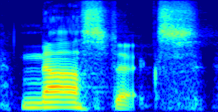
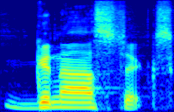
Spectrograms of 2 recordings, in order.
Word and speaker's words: Gnostics: a normal man and these people were called Gnostics and if you want to pronounce it like it's actually spelt its ganach sticks cuz there's a G in front of there and if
